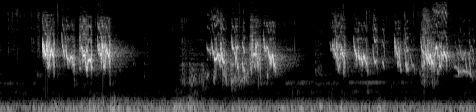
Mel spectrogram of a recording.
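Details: Budgerigar warbling in three rapid groups of buzzy, rattling chirps, each about a second long, separated by short pauses, with a low steady hum behind.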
